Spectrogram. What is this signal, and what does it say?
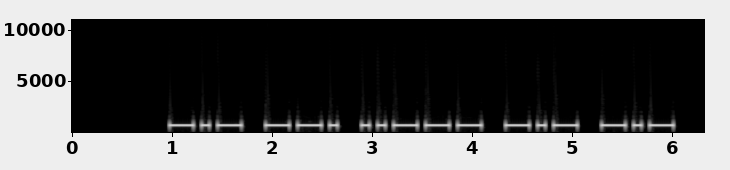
Morse code, heard as a keyed tone, about 15 wpm, 700 Hz. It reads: KG2KK
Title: USA Call Signs - 5 Characters - Repeated 3x - 15wpm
